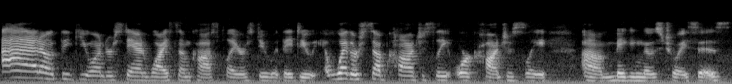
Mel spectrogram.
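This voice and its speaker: Noticeable background noise runs beneath a woman talking at a moderate speed. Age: 30s. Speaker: cosplayer. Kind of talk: casual chat.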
